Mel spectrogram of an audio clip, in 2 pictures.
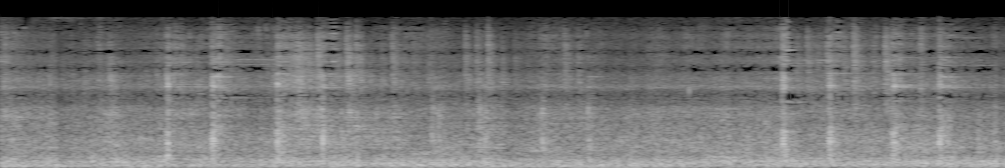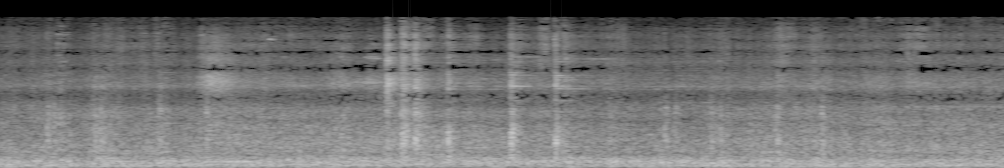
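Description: Double-stack intermodal well cars of a freight train rolling past: a steady rumble of wheels on rail, with scattered sharp clicks and clanks as the wheels cross the rail joints.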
